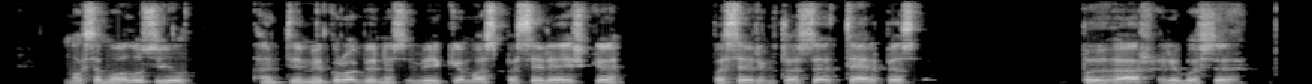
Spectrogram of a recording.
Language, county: Lithuanian, Šiauliai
